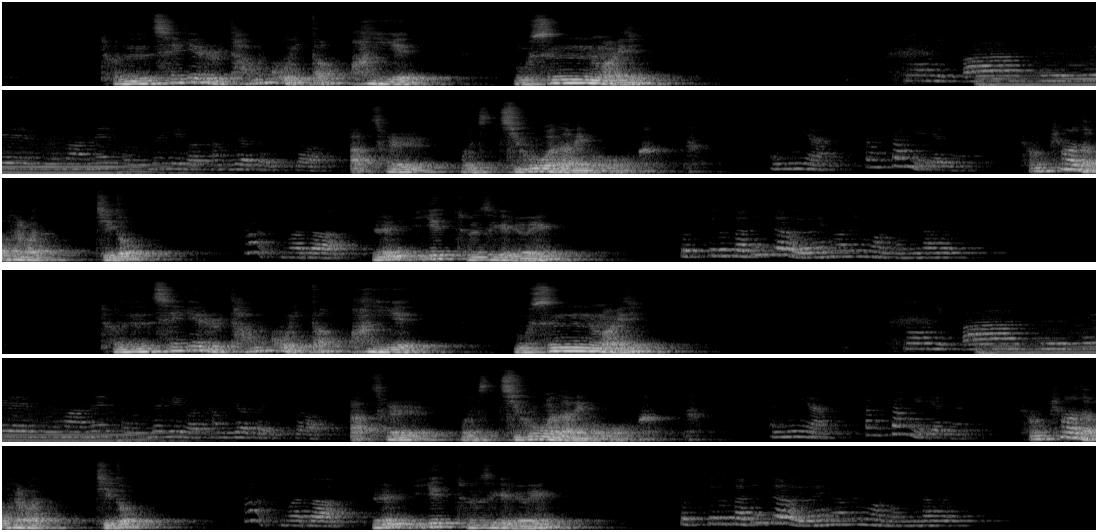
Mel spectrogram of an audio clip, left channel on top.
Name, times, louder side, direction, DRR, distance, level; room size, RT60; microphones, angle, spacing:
voice 1, 1.0-4.1 5.1-6.4 8.9-9.1 14.4-15.1 15.5-17.4 17.7-17.9 21.1-22.3 22.8-23.2 25.6-27.4, equal, 10° right, -12 dB, 0.9 m, -26 dB
voice 2, 9.0-14.1 18.6-19.2 19.6-20.6 24.3-25.3 28.6-31.4, equal, 30° right, -2 dB, 0.7 m, -41 dB
sound 1, 9.7-13.6, left 2 dB, 45° left, 0.8 m, -45 dB
3.2 x 2.1 x 2.9 m, 0.91 s
head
